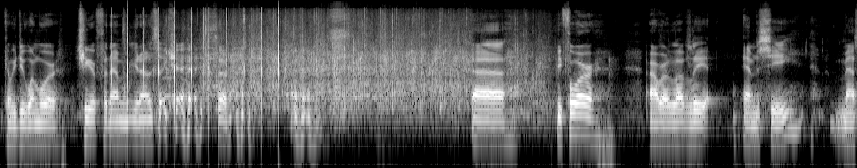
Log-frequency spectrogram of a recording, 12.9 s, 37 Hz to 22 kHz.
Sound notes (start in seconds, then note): 1.7 audience applause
